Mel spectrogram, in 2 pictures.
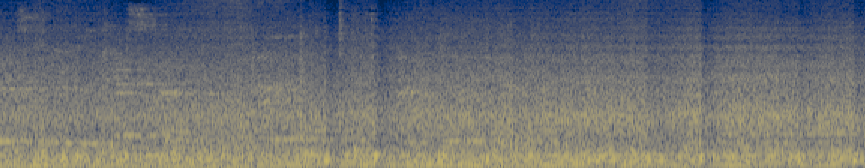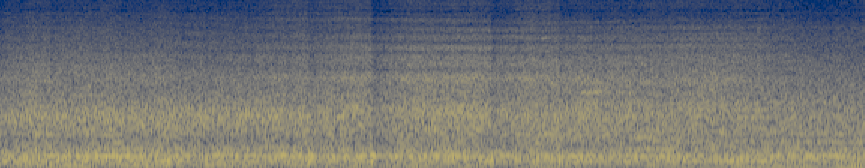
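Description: Passenger train running past close by on the near line: a steady rumble of wheels and running gear with a low humming tone.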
